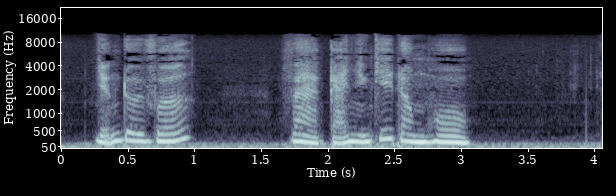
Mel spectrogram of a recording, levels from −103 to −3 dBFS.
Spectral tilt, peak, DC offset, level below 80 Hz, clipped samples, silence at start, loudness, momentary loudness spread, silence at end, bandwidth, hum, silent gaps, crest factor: -5.5 dB/octave; -8 dBFS; under 0.1%; -38 dBFS; under 0.1%; 0 s; -22 LUFS; 9 LU; 0 s; 10.5 kHz; none; none; 16 dB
